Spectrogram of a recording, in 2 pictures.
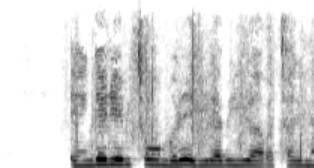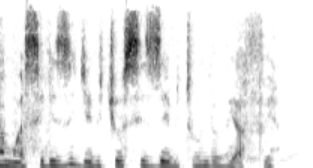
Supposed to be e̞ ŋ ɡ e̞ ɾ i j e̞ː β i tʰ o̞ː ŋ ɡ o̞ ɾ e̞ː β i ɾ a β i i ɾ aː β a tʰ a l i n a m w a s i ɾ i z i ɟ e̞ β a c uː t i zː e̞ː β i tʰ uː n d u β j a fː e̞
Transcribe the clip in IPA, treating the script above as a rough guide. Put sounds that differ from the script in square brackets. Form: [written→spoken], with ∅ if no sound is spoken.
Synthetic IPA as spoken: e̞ ŋ ɡ e̞ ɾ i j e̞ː β i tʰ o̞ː ŋ ɡ o̞ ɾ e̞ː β i ɾ a β i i ɾ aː β a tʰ a l i n a m w a s i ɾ i z i ɟ e̞ β [a→i] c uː [t→s] i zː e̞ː β i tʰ uː n d u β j a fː e̞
